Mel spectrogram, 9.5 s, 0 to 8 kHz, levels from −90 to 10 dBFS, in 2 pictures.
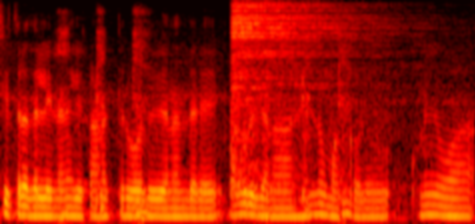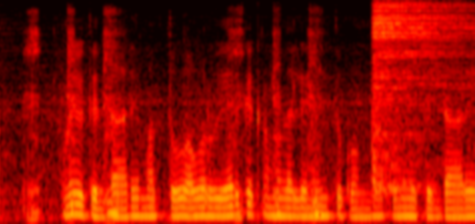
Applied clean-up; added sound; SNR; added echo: none; Crash cymbal + Cough; 8 dB; none.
